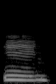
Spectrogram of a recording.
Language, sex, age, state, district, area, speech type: Telugu, female, 60+, Andhra Pradesh, Kadapa, rural, conversation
